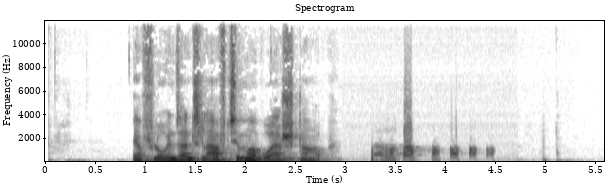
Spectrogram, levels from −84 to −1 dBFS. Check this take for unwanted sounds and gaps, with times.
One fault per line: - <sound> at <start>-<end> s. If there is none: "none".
- laugh at 3.2-4.5 s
